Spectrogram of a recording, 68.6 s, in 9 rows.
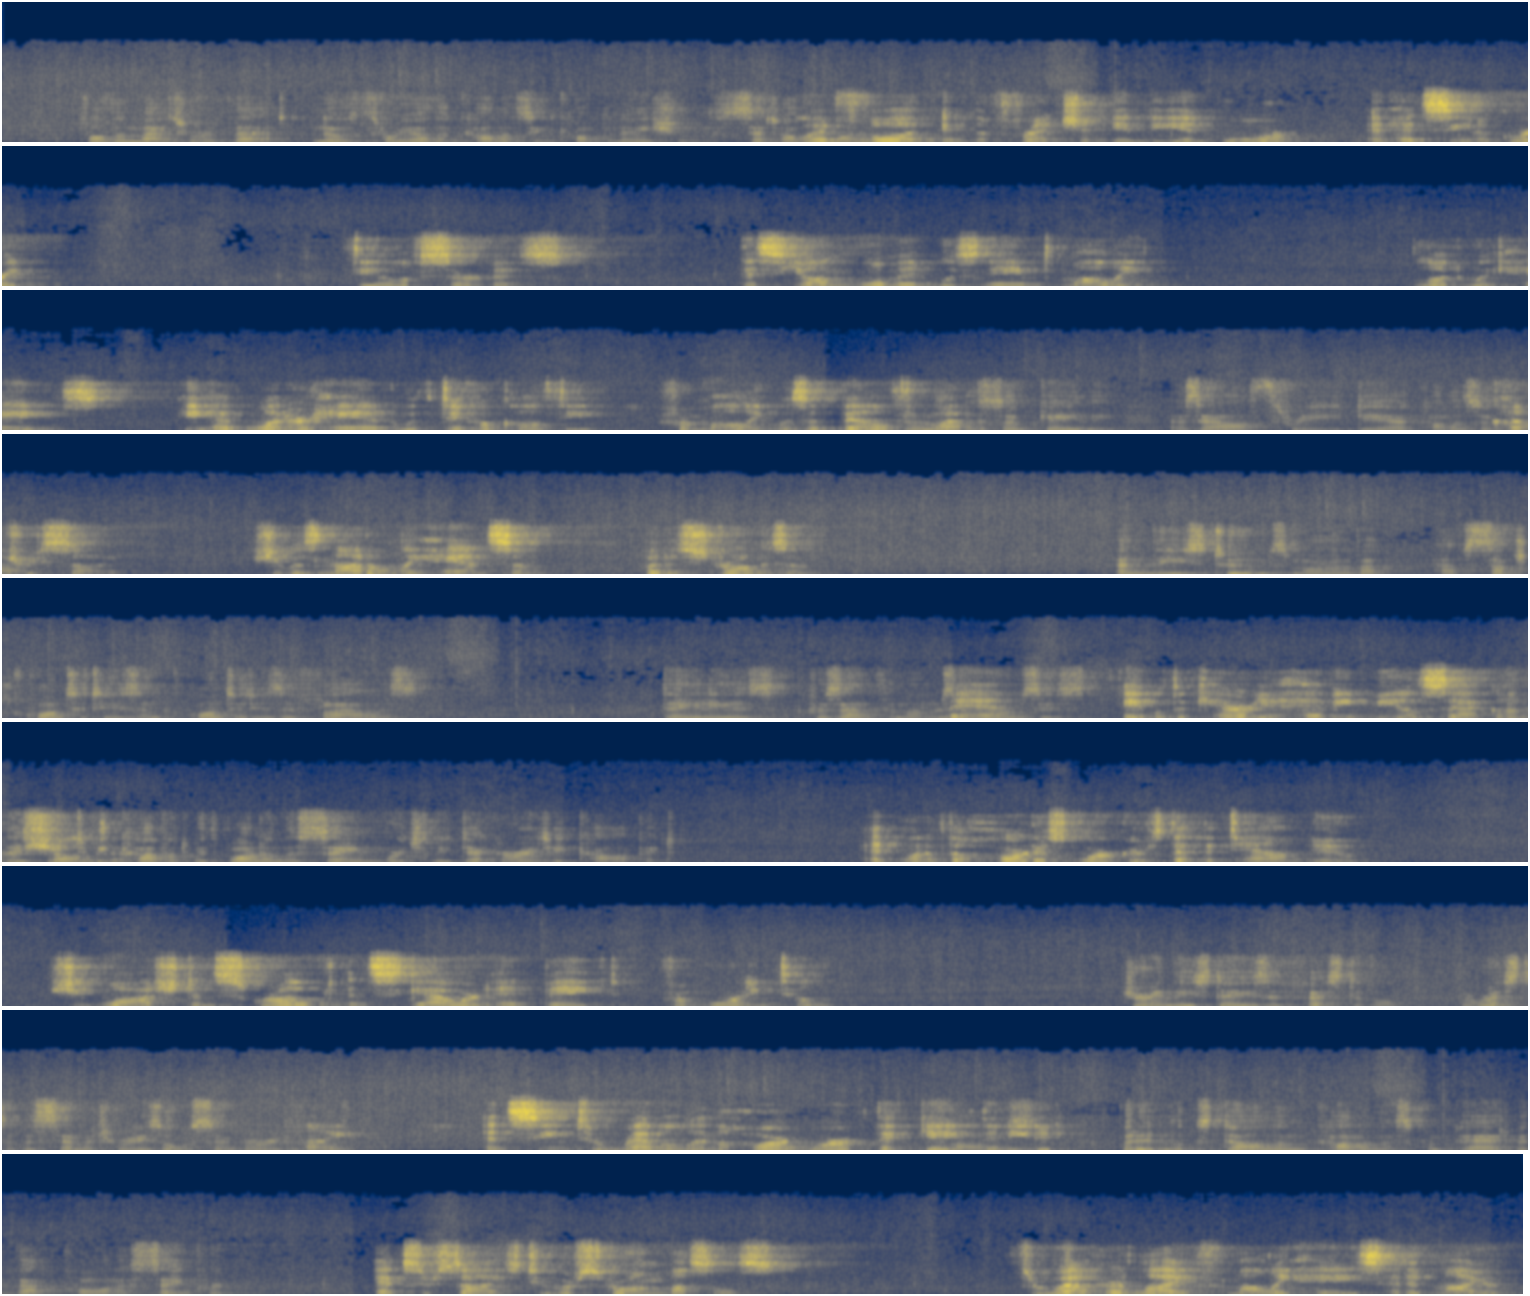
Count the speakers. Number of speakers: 2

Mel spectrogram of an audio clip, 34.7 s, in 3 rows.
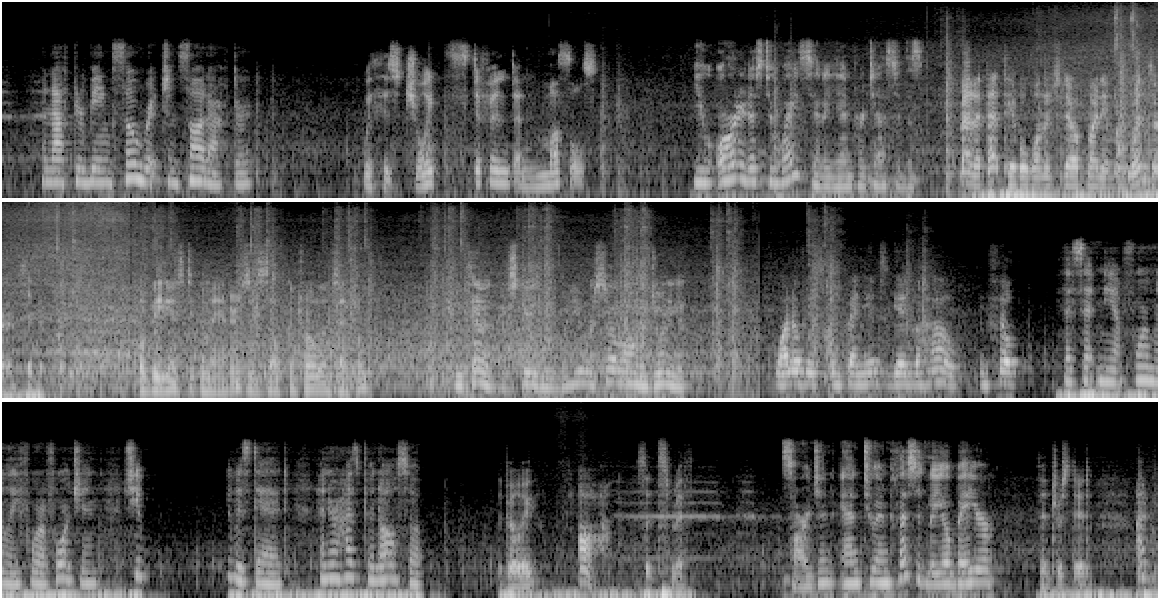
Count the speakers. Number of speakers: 8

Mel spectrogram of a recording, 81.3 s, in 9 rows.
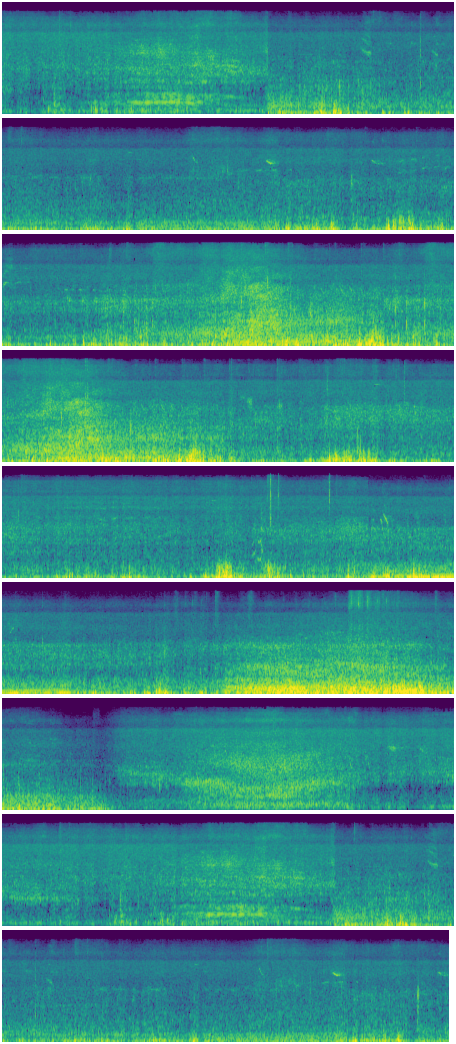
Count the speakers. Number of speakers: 0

